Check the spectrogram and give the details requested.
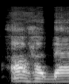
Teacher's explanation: دال موٹا کیوں پڑ رہا ہے، آرام سے پتلا پڑیے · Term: پتلا دال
